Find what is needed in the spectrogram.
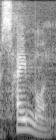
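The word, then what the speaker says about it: Simon: 사려하는 모습이 보인 거죠 그래서 시몬이라는이 영어 발음이 사이몬이라고 합니다 사이몬 사이에서 돼서 으로 사고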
